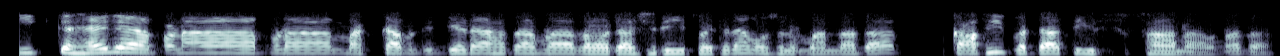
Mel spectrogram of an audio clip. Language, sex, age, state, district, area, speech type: Punjabi, male, 30-45, Punjab, Fatehgarh Sahib, rural, conversation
